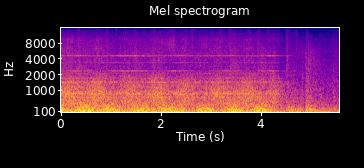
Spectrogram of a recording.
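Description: A magic beam hums and crackles loudly.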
